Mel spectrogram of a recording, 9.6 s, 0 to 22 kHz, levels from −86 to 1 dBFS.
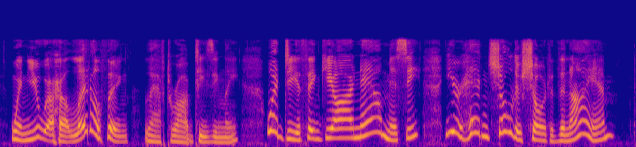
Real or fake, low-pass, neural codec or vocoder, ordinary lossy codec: real; 7.2 kHz; none; Opus, 64 kbps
